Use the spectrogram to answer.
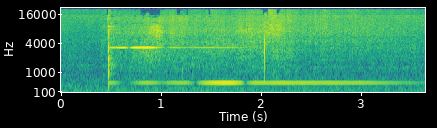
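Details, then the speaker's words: Acted ASMR ear-care roleplay with hardened, impacted earwax: a struck tuning fork is held by the ear as a bedside hearing test and rings with a steady pure tone that slowly fades; the patient barely hears it. "I'm going to do a little test for the moment. Okay, I'm going to use this 24. Let me know if you can hear it."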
